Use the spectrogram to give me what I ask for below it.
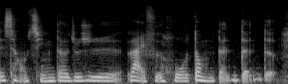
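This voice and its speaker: An ordinary speaking voice from a woman, at a moderate pace and medium pitch with ordinary pitch variation, comes through. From Taiwan. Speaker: podcast co-host. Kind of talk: casual chat.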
